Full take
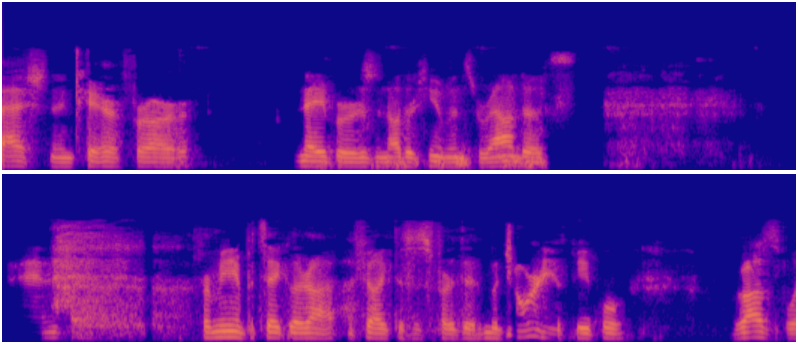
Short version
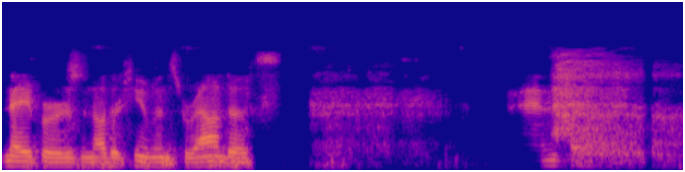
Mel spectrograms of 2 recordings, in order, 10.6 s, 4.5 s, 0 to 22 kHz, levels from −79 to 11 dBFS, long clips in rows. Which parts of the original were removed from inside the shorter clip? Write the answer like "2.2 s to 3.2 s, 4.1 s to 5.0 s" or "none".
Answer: none

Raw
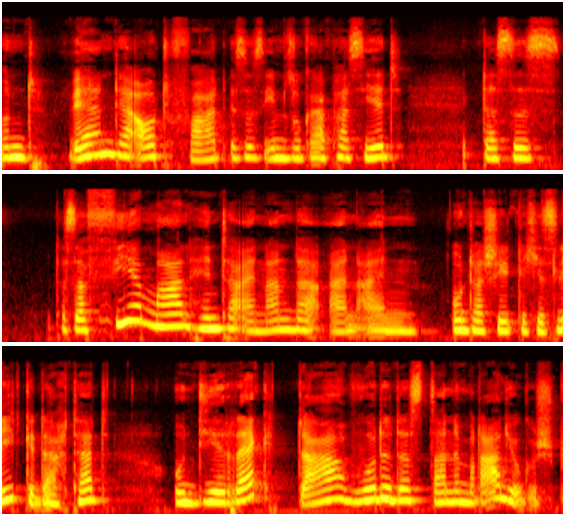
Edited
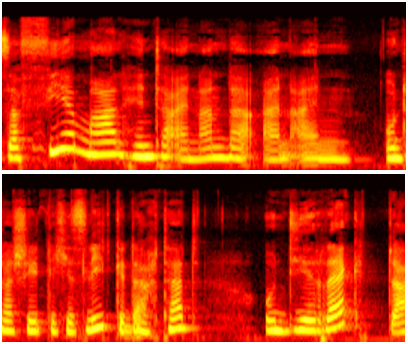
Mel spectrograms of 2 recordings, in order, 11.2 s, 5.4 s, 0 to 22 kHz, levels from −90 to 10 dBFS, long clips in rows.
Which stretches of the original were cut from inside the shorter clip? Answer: none

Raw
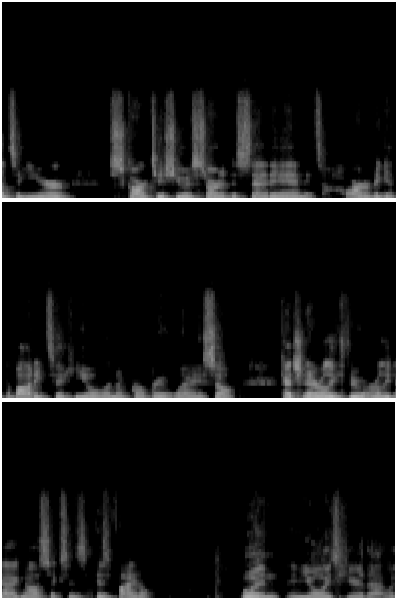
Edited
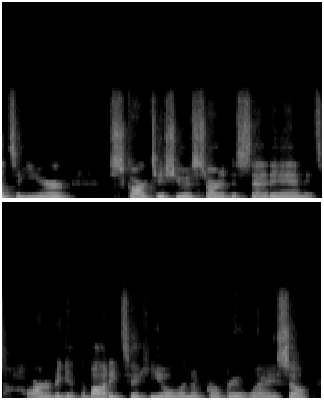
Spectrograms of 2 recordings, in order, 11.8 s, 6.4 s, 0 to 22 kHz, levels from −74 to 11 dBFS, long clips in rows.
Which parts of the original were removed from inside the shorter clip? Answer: none

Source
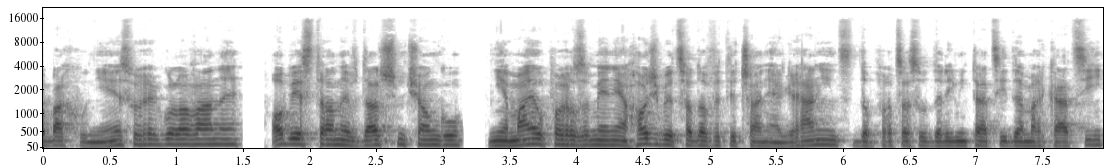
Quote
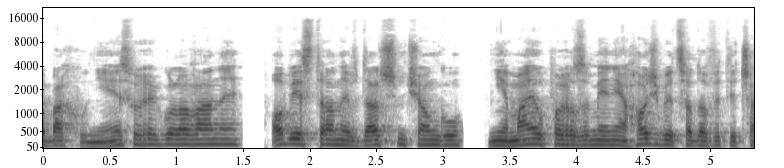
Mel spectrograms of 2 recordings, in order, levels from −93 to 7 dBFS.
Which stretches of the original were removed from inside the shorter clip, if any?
none

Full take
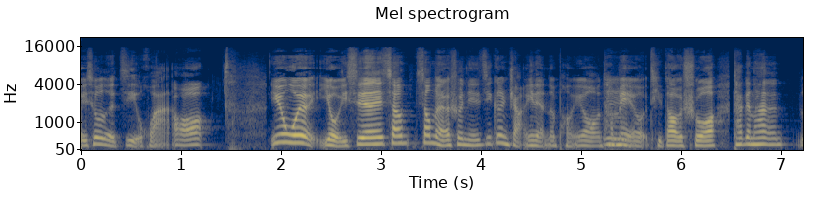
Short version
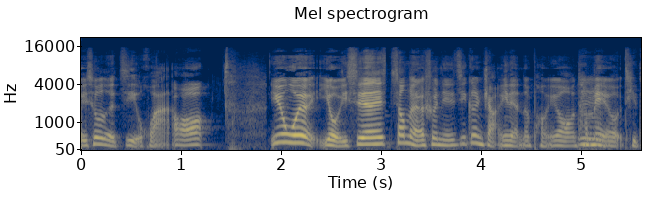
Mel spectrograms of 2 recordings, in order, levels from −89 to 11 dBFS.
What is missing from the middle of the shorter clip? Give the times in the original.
3.0 s to 3.3 s

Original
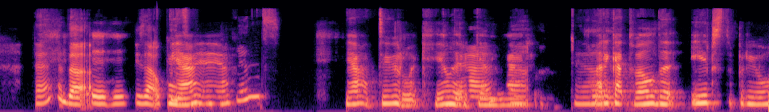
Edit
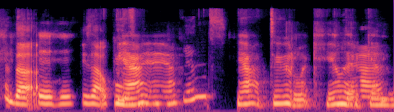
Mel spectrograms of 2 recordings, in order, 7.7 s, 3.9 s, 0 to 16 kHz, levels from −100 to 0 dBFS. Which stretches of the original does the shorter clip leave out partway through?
2.8 s to 3.4 s

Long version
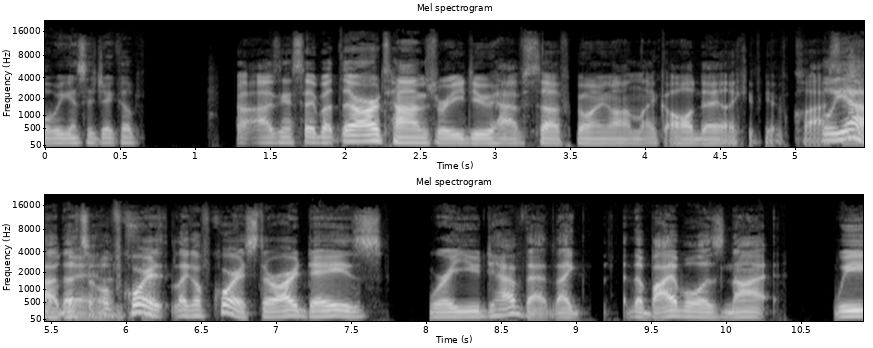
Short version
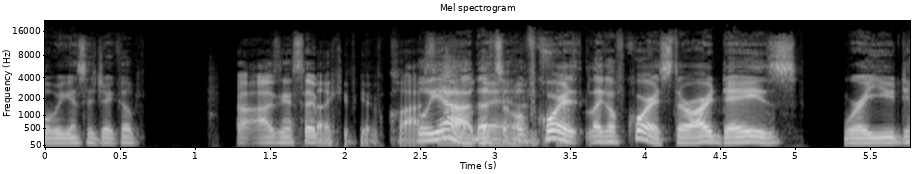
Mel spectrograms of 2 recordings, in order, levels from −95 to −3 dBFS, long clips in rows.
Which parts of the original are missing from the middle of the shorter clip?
1.8 s to 4.5 s

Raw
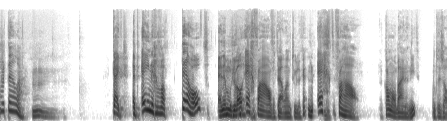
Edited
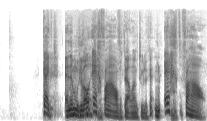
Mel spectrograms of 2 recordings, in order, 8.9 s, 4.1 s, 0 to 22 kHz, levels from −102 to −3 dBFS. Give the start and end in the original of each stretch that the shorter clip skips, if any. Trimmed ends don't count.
2.6 s to 4.3 s

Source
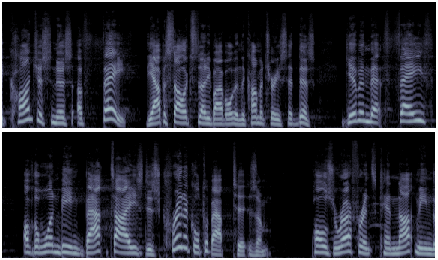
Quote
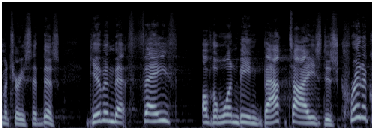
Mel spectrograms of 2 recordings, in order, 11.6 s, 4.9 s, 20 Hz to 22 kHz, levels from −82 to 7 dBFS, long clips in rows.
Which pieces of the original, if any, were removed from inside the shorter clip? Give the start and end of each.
none

